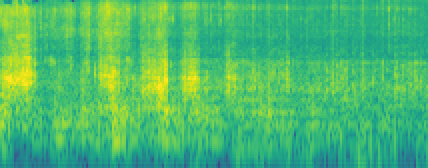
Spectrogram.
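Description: Skateboard wheels roll and rumble over rough asphalt.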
